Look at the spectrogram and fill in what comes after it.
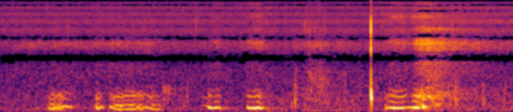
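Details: Obi Juan, a dreaming corgi, showing rapid eye movement and a twitching snout in sleep, gives soft low snuffling snores in short bursts about every half second to second, with brief gaps and a faint click near the end.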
